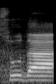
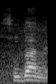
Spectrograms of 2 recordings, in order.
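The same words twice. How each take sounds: First: সুদা ending on long open aa, no n; pausal form. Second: সুদান closed on a final n; written form. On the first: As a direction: stop on সুদা with the last vowel drawn out. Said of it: "কি থামতে হবে?". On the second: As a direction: say সুদান with its n sounded. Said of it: "এভাবে আছে". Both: Shown as a demonstration.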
